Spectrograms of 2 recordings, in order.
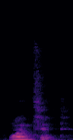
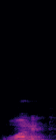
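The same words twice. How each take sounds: First: It is said in a non-American accent. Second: It is said in an American accent.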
